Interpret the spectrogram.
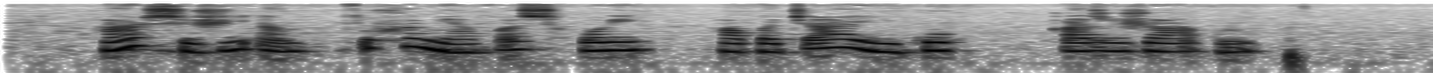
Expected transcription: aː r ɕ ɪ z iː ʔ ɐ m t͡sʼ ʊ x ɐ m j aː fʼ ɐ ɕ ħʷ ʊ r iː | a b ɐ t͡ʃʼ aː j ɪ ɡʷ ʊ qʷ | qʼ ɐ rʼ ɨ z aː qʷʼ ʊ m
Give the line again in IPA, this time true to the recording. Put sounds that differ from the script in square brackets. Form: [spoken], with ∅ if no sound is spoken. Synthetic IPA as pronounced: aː r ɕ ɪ [ʒ] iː ʔ ɐ m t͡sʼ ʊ x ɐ m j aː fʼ ɐ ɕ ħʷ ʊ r iː | a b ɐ t͡ʃʼ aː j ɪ ɡʷ ʊ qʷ | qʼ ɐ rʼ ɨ [ʒ] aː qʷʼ ʊ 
